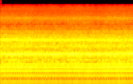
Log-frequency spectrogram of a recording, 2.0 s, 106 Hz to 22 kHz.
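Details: Harbor Freight 900 W two-stroke generator, about 7°C, running light bulbs at roughly 225–350 W: constant buzzing drone at fixed pitch, no hunting or surging; steady running under light load.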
